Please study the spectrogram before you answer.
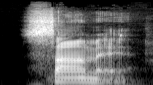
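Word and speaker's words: サメ: the Japanese word for shark and that is Sam Sam is spelled s a m e and s is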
